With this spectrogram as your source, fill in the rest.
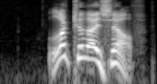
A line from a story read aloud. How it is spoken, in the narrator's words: cried Robin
